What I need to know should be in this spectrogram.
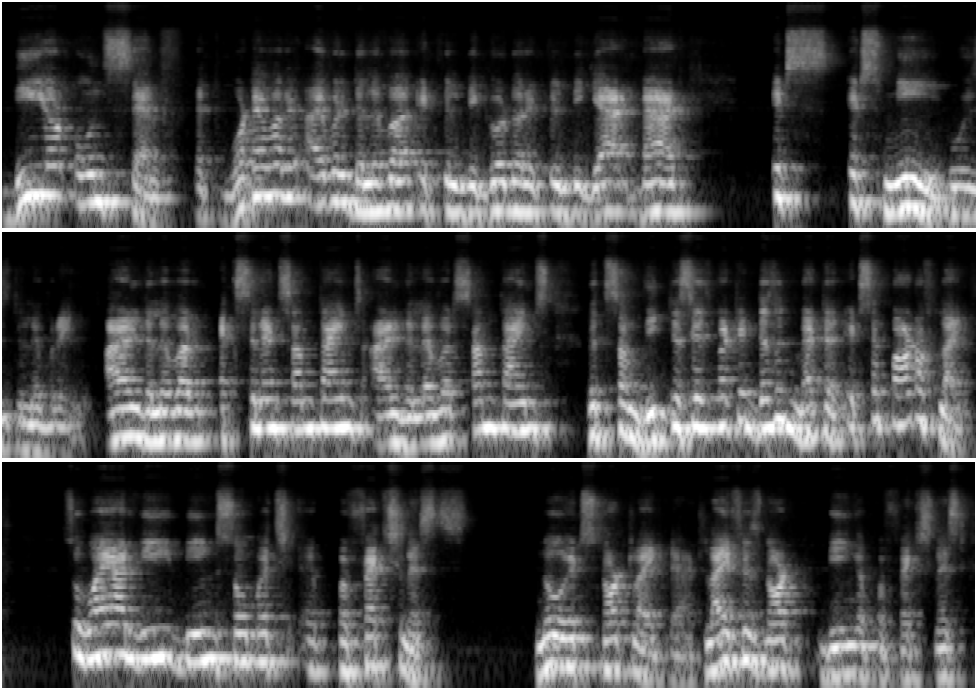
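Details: Adult man speaking; normal speech.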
